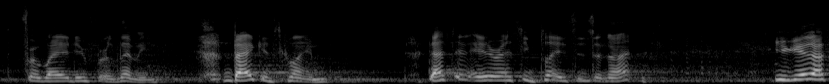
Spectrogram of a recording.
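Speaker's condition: Cerebral palsy, mild; hand tremor

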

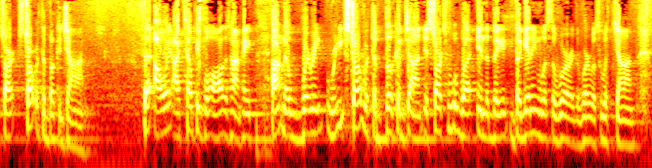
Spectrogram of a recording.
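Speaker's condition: Stutter; probably present in childhood; sometimes unable to say own name in public; repeated sounds

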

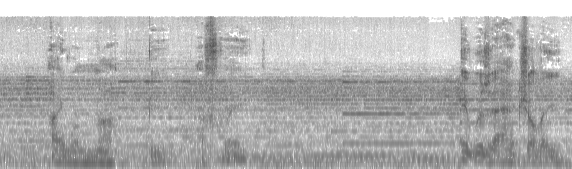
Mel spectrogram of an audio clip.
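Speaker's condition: ALS, speech-generating device

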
